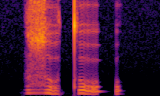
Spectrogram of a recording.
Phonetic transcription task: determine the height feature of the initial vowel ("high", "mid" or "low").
high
